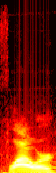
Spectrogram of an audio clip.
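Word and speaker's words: FLOWR: We pronounce that acronym, oddly enough, as a flower.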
